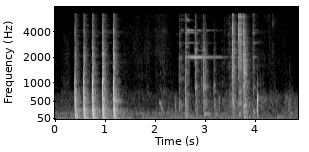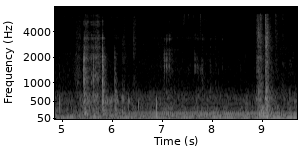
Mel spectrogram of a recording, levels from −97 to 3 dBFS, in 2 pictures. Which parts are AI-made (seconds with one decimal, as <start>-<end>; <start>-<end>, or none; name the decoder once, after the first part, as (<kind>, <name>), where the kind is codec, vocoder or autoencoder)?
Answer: 3.7-8.1 (vocoder, Vocos)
